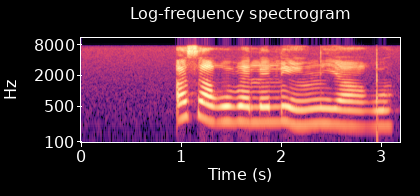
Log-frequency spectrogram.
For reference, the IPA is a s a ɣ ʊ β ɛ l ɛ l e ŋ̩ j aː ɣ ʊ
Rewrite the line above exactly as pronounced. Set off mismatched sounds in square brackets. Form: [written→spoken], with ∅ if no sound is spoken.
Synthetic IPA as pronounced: a s a ɣ ʊ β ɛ l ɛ l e ŋ̩ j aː ɣ ʊ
